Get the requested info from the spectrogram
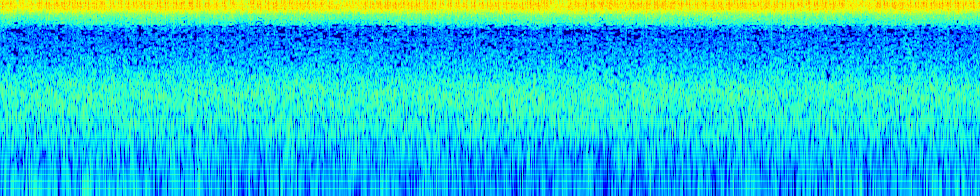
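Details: Crickets singing at night in summer forest, an unbroken, very high, rapidly pulsed trill sustained for the whole stretch with only gentle fluctuations.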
